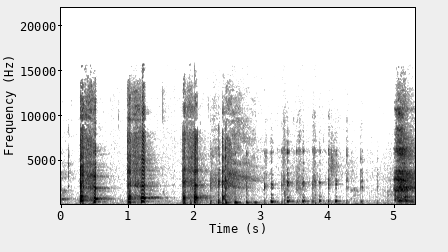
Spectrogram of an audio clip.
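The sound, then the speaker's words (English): A person acts out a fit of coughing from the smoke of a peat fire: four harsh barks in quick succession, then raspy throat-clearing sputters and a final breathy hack. “So it's a bit smoky, which is also why they kind of keep the windows open.”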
